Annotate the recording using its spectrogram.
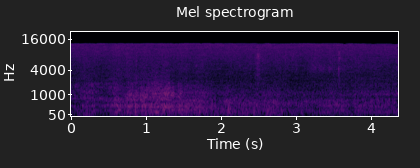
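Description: Low, muffled rumble of a car engine running nearby, with a swell of noise about a second in.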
